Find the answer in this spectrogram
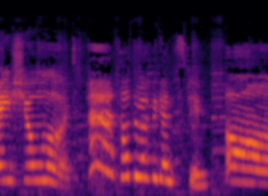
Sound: laughs

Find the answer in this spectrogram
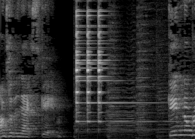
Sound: bell dinging

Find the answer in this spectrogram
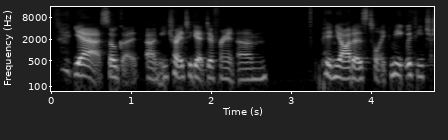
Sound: none

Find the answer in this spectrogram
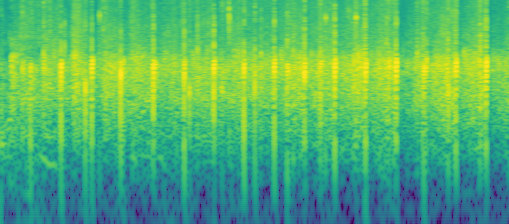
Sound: applause

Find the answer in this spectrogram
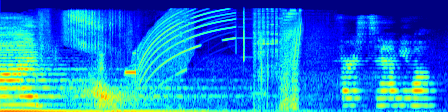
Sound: screen whirs

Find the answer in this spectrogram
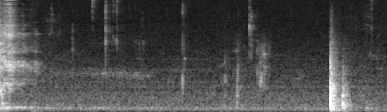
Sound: drinking; cup put down

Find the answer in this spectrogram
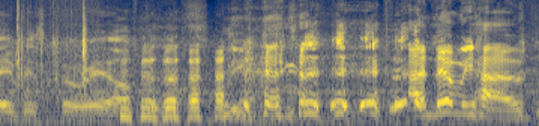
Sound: all laugh

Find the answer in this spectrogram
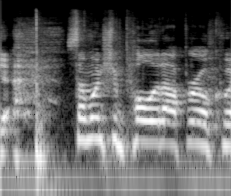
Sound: laughs

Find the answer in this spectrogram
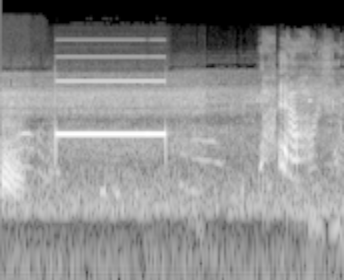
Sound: beeping

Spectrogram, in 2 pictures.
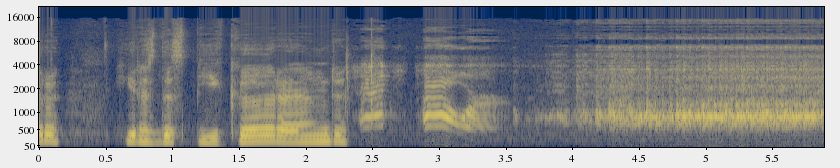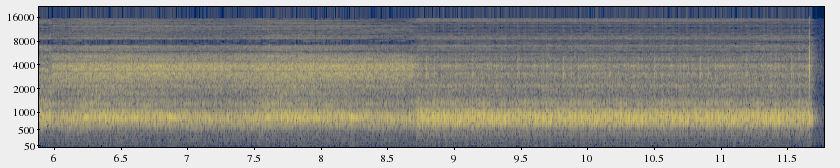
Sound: sounds coming from the toy

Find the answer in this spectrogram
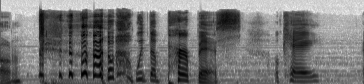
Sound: chuckles

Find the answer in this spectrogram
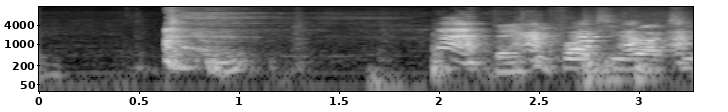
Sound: chuckling

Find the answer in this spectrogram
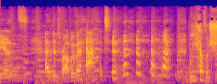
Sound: laughs

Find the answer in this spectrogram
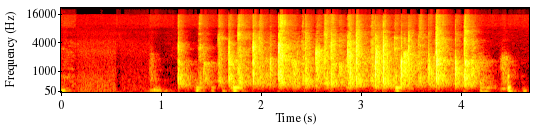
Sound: audience clapping

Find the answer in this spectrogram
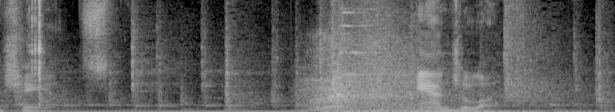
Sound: lock sound

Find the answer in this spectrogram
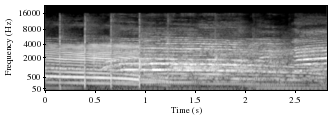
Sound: clapping

